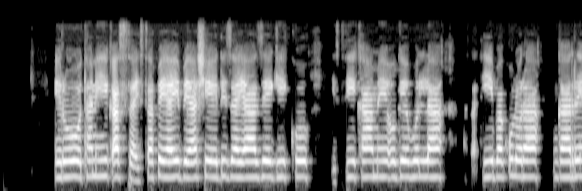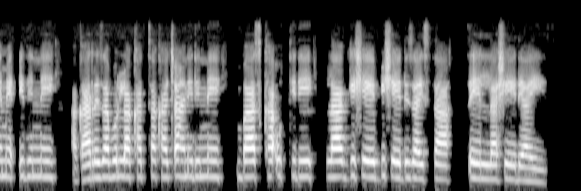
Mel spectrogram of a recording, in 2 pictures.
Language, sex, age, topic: Gamo, female, 18-24, government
